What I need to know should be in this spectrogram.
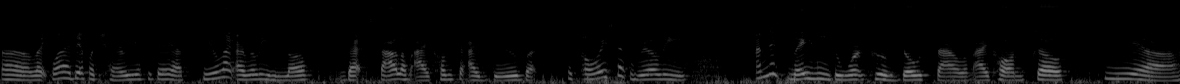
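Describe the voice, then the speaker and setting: A woman speaks in a fairly high voice with a dark, mellow tone. Her pitch varies in an ordinary way. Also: moderate pace. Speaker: streamer and artist. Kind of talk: casual chat. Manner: casual, rambling with fillers.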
